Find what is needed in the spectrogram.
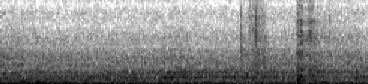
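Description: Steady low hum of a powered-up Cincinnati CNC machine and its electrical cabinet, with a faint higher tone joining about halfway.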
